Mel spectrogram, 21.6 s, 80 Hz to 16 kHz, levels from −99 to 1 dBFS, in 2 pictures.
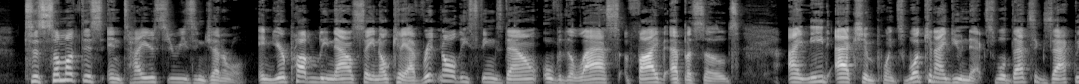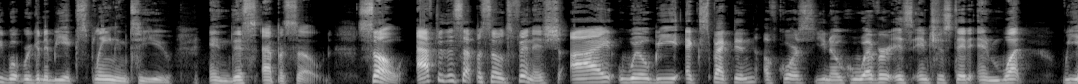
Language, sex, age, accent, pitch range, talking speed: English, male, 30-49, American, 140-185 Hz, 185 wpm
